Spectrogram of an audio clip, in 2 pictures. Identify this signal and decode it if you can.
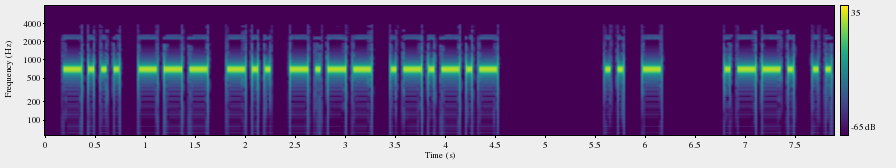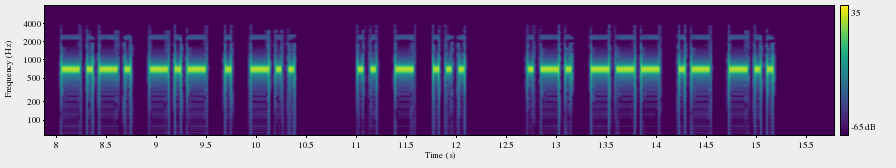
Morse code, heard as a keyed tone, about 19 wpm, 700 Hz. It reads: BODY. IT PICKED ITS ROAD
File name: Book One / 10-Chapter 10 - 19 WPM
